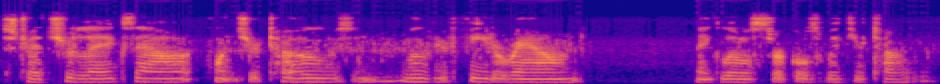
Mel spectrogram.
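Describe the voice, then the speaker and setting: A woman leading an unscripted guided meditation in an unhurried manner, pausing between short phrases. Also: low voice, little pitch movement, creaky, husky, lo-fi sound.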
